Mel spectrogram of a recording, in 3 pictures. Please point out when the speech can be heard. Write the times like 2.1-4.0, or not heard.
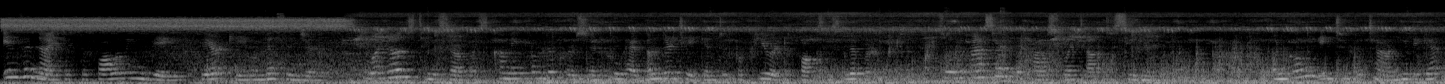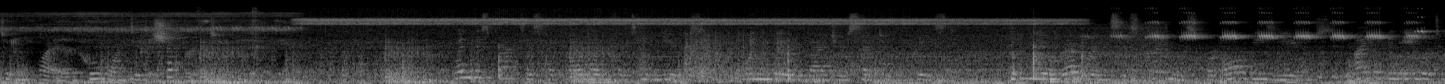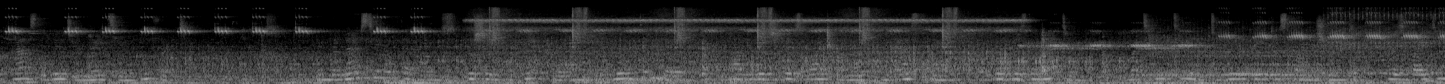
0.0-11.7, 12.7-16.6, 18.9-30.9, 31.6-43.3.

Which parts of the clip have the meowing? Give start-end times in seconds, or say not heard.
not heard.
